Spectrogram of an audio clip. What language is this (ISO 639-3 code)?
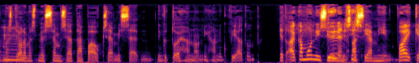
fin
